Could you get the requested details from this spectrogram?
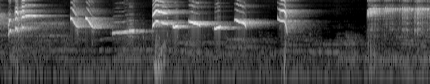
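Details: Captive orange-headed thrush delivering ngecip ngecis teler song: a descending run of clear whistled slurs, then a chain of bright sliding notes, a sharp chip, a pause and a closing high buzzy trill.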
